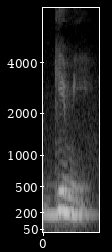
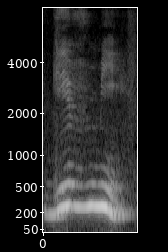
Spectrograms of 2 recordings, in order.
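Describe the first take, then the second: First: The two words are blended into one reduced word. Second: Both words are said fully and separately. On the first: The speaker calls it right. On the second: The speaker calls it wrong.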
